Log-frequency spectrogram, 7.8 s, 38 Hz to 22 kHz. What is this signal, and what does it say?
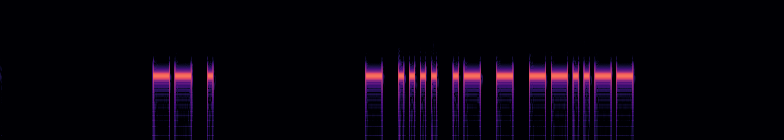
Morse code, heard as a keyed tone, about 22 wpm, 700 Hz. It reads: ME THAT,
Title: 4x Word-Spacing - Sentences from Top 500 Words - 22wpm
